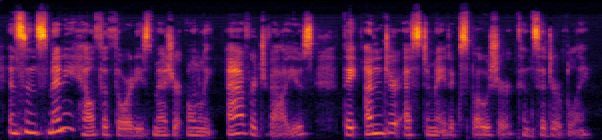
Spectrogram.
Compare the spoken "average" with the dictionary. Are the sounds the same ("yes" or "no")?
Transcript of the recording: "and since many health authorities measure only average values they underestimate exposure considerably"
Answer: yes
